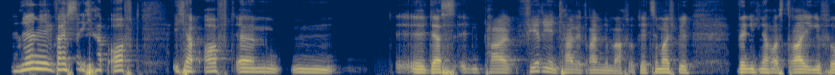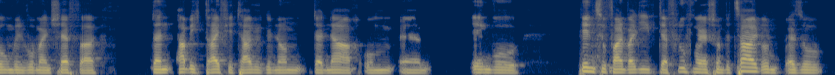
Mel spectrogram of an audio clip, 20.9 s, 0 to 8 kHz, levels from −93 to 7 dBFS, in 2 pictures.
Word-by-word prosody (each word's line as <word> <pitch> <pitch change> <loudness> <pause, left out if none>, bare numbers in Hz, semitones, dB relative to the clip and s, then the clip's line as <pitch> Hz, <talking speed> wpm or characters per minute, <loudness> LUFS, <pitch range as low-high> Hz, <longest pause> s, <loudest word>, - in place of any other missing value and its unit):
Ne, 235 +7 +6
weißt 230 +1 +3
du, - - -7
ich 215 - +5
habe 210 0 -6
oft 195 +1 +1 0.4
ich - - +2
habe - - +1
oft, 165 +1 -2
ähm, 140 -3 +1
hm, 125 -3 -1 0.7
äh, 120 -1 +1
das 120 +1 +4
'n 120 0 -10
paar 125 +3 -2
Ferientage 130 -8 -3
drangemacht, 105 -5 -5
okay? 110 -1 -5
Zum 125 +3 0
Beispiel, 120 -3 +1 0.6
wenn 130 0 +4
ich 125 - +1
nach 120 -1 +1
Australien 115 +1 +3
geflogen 115 -1 -1
bin, 105 -2 -3
wo 110 - -2
mein 100 -1 -1
Chef 110 -3 0
war, 95 0 -1 0.6
dann 115 0 +3
habe 130 0 +2
ich 120 - -7
3, 115 +1 +3
4 110 -2 -8
Tage 110 0 -1
genommen 105 0 -4
danach, 105 -1 -1
um, 100 0 -4
ähm, 105 -3 -6 0.5
irgendwo 110 -4 -2 0.7
hinzufahren, 135 -7 +2
weil 115 0 +3
die 115 -1 -4
der 110 - +1
Flug 140 0 -5
war 120 -2 +1
ja 115 - +2
schon 115 0 -3
bezahlt 155 +8 +4
und 110 -3 -2
also, 110 -1 -1
115 Hz, 150 wpm, -22 LUFS, 105-130 Hz, 0.7 s, Ne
